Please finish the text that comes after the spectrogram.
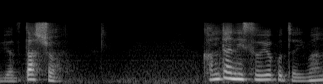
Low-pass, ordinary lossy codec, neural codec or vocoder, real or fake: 7.2 kHz; none; codec, 16 kHz, 0.3 kbps, FocalCodec; fake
